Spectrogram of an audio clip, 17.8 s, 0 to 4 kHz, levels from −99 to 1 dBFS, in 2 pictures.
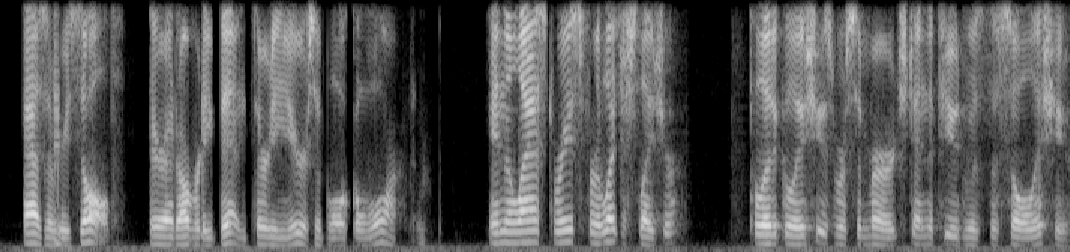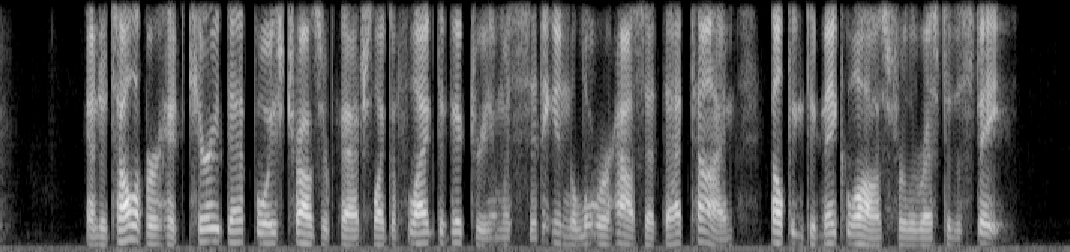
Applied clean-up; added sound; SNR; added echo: neural diffusion model UNIVERSE++.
